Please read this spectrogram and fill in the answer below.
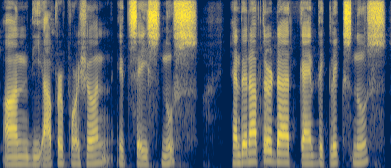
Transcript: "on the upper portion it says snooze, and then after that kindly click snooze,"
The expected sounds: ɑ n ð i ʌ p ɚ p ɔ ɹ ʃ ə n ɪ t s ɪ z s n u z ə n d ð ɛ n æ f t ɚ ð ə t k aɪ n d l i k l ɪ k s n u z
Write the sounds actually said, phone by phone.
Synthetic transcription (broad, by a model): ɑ n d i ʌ p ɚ p ɔ ɹ ʃ ə n ɪ t s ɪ s n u s ə n d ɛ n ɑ f t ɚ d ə t k aɪ n d l i k l ɪ k s n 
